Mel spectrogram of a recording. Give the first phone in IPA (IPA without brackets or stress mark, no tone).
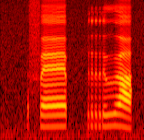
f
